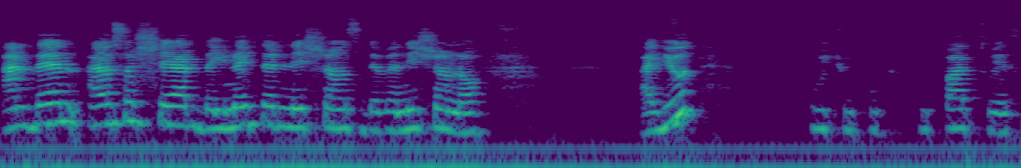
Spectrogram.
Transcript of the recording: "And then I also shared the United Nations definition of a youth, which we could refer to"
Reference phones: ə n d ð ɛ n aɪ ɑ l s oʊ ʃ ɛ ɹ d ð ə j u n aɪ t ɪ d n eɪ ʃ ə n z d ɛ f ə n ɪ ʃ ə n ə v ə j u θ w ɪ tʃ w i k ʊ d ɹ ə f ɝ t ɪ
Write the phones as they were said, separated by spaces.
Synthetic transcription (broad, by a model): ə n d ð ɛ n aɪ ɑ l s oʊ ʃ ɛ ɹ d ð ə j u n aɪ t ɪ d n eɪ ʃ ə n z d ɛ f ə n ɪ ʃ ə n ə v ə j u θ w ɪ tʃ w i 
